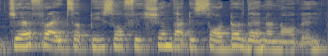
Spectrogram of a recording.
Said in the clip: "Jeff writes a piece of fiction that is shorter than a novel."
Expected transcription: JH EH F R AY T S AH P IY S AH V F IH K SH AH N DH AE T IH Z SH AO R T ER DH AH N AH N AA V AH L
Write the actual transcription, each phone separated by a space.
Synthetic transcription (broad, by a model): JH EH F R AY T S AH P IY S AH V F IH K SH AH N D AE T IH Z S AO R T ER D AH N AH N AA V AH L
